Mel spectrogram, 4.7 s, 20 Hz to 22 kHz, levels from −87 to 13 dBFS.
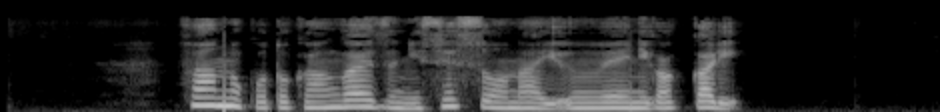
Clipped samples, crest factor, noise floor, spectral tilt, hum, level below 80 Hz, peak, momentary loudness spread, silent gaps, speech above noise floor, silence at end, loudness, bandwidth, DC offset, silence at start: under 0.1%; 18 dB; -70 dBFS; -5 dB/octave; none; -56 dBFS; -4 dBFS; 5 LU; none; 49 dB; 1 s; -22 LUFS; 11.5 kHz; under 0.1%; 0.9 s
